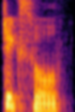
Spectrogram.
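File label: "jigsaw", British English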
